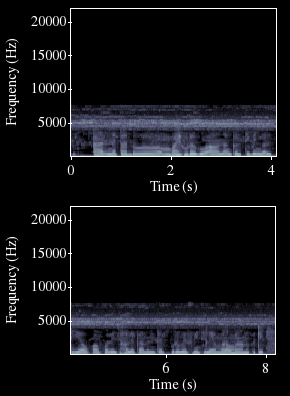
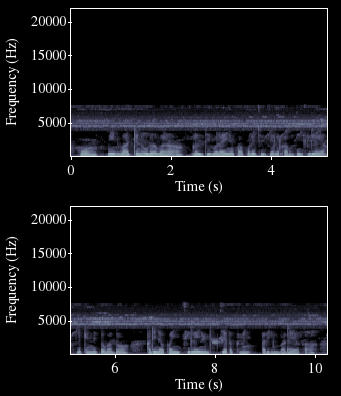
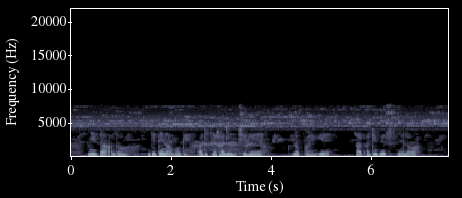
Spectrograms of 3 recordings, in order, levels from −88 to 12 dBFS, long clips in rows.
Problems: none marked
